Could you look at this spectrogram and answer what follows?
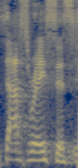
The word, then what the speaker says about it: Das Racist: Das Racist. – Das Racist.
